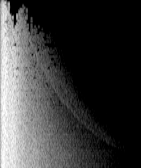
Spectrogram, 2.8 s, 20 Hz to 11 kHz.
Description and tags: Alesis Microverb IR Large 3
Impulse response of a 1986 Alesis Microverb on the Large 3 setting.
